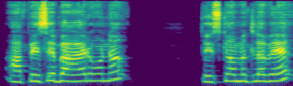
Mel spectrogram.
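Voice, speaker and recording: A woman's voice: sits high, fairly even intonation. A woman teacher with an Indian Urdu accent, patiently explaining a school lesson to children and correcting her own slips. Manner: patient, repeats and corrects herself.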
